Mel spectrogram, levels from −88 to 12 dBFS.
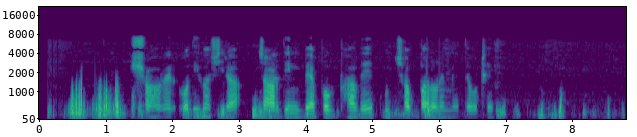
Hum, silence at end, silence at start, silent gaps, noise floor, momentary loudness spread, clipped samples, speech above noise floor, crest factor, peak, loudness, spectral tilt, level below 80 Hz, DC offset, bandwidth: none; 0.6 s; 0.15 s; none; -52 dBFS; 15 LU; under 0.1%; 26 dB; 24 dB; -2 dBFS; -25 LUFS; -4.5 dB/octave; -64 dBFS; under 0.1%; 7.6 kHz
